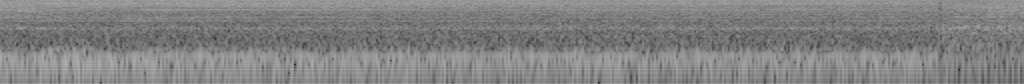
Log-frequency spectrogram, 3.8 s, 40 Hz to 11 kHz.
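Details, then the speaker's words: MGB GT with swapped Jaguar AJ30 V6, idling with microphone at exhaust: smooth even idle around a thousand rpm, soft understated low exhaust note, no knocks or misses; normal idle. "All right, so it's idling. Got my microphone on here so kind of hear what the exhaust sounds like. >> It's quite um understated."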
